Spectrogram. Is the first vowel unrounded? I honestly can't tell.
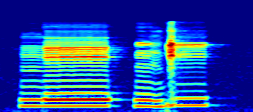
yes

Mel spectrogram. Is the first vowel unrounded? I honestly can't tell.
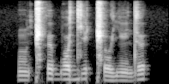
no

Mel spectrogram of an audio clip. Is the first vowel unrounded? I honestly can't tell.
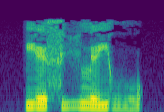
yes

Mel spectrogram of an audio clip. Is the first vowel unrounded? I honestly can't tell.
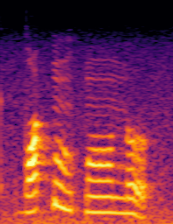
yes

